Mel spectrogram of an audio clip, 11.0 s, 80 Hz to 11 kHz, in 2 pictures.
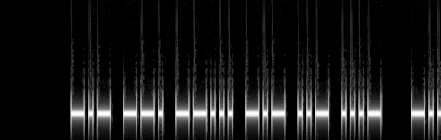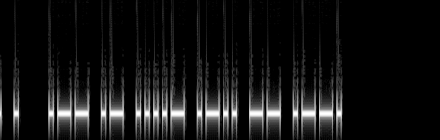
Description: Morse code, heard as a keyed tone, about 22 wpm, 700 Hz. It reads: KG7KUV DE WA4LMP
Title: USA Callsign DE Callsign - 6 Characters - 22wpm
